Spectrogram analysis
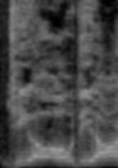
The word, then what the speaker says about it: Goodr: Is it Goodr? Goodr? Is that how it's pronounced?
